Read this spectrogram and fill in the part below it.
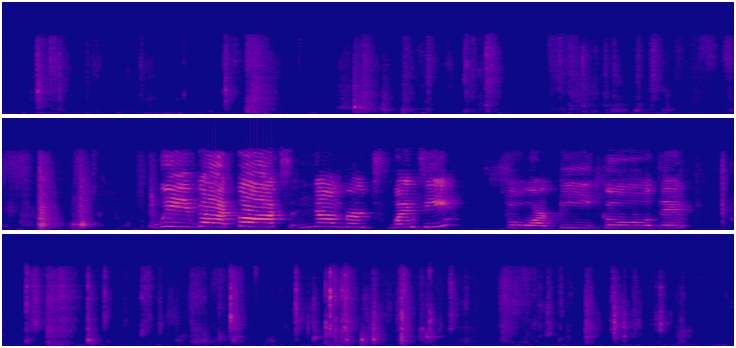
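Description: Cardboard boxes knock and scrape as they are handled.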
